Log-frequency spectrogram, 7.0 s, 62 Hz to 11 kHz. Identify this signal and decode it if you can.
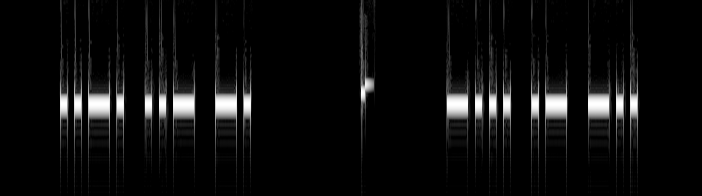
Morse code, heard as a keyed tone, about 17 wpm, 700 Hz. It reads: FUN BAD
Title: Sentences from Top 700 Words - New Word Drill - 17wpm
